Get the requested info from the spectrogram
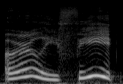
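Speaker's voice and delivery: high, slow goofy call; silly drawn-out voice. Pretend. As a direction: stretch it out like a silly cartoon.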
